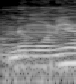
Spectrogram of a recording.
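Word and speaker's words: pneumonia: बन गए निमो लेकिन निमोनिया के बारे में बताना चाहता हूं इसमें साइलेंट जो प इसकी स्पेलिंग प से शुरुआत होती है जैसे हमारे दादा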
